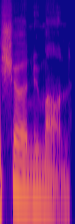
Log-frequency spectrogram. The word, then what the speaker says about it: Schoenemann: Its case was published in the journal Scientific Reports in 2017 by a team including Bridget Schoenemann, pronounced roughly Scher-Neumann, and the veteran trilobite specialist Ewan Clarkson.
